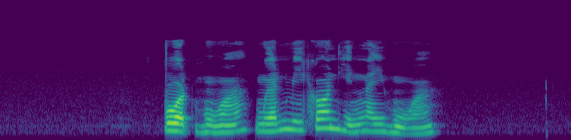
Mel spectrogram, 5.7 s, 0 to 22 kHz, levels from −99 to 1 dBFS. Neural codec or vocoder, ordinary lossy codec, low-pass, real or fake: none; none; none; real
